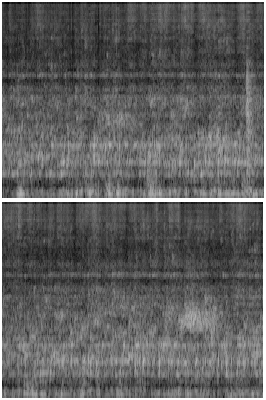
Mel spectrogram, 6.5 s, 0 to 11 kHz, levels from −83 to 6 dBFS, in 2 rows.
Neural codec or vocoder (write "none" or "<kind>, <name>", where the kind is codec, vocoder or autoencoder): vocoder, Vocos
